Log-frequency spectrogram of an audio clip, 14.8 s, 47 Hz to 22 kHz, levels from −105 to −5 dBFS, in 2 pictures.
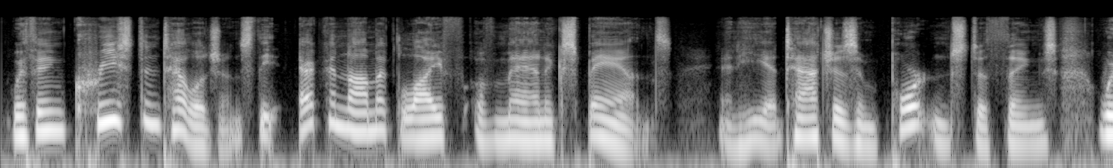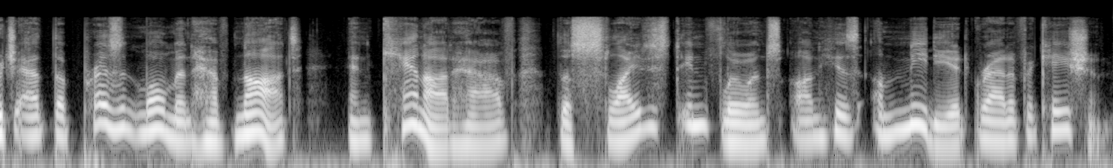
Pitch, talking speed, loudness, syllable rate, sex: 150 Hz, 130 wpm, -19 LUFS, 4.5 syllables/s, male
